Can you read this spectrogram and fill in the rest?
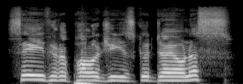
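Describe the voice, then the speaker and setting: A man's voice: high voice, fairly even intonation, clear, resonant tone, no room sound, clean studio sound, voice pushed up. A man voicing a foppish young nobleman who lisps affectedly and speaks with languid disdain. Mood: haughty. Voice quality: affected lisp. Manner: fastidious, disdainful drawl.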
